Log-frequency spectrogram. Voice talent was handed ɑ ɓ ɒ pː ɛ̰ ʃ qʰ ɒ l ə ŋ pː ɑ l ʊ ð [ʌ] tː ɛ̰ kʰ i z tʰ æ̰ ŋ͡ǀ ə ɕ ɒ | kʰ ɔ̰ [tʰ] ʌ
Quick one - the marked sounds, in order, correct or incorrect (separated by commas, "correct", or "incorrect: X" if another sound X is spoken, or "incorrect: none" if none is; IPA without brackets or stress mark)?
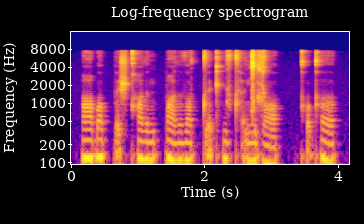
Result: incorrect: ɒ, incorrect: kʰ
